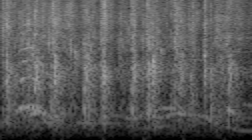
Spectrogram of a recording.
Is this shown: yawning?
no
